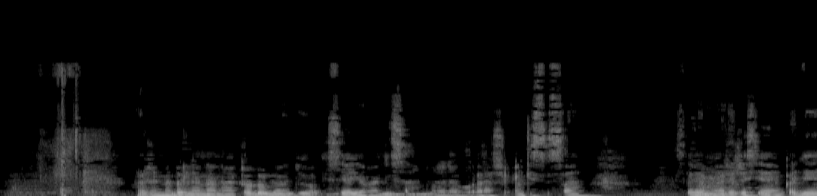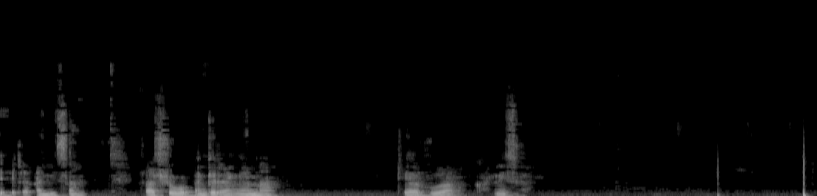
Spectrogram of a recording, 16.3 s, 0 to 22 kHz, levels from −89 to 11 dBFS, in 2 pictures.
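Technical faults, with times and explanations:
Throughout, transcoding between lossy codecs: the speech has several kinds of codec smear stacked together, and nothing above 14.9 kHz. That's likely a low-bitrate chain, something like MP3, then HE-AAC, then Vorbis, each re-encoding the last one's artefacts while the lowest cut-off sticks.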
